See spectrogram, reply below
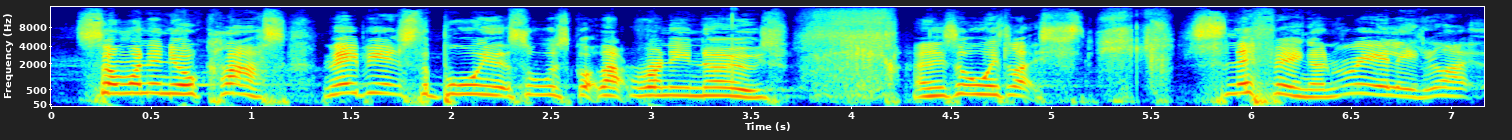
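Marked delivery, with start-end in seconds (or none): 4.9-6.3 sniffing sound. Retold or imitated. Imitating runny-nosed boy.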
